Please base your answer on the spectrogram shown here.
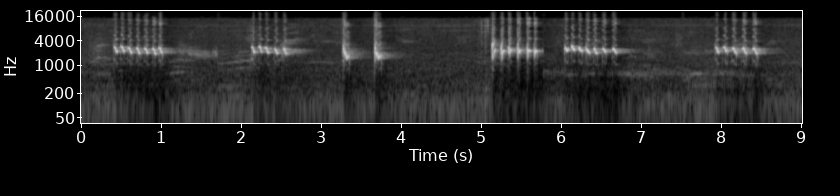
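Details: Sooty-headed bulbul, called trucukan, used to lure and train other trucukan: bursts of rapid, buzzy chattering notes around the mid-high range, each about half a second, repeated every one to two seconds with short sharp chips between.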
